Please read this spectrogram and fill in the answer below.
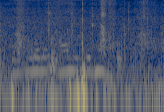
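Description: People's voices talking in the background, with a few short low thumps about a second in.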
